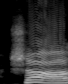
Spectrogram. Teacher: शा का उच्चारण होता है तालु, यानी इसको जो बोला जाता है तालु से बोला जाता है। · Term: ऊष्म वर्ण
